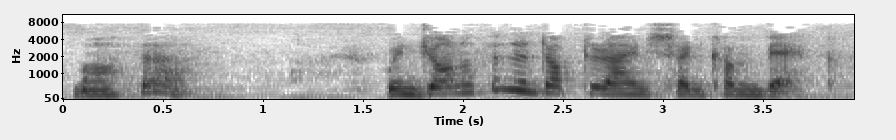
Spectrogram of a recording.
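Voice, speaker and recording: Husky, fussy old lady. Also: mid-range voice, expressive, a little slow. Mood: sweetly firm. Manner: fussy, politely insistent. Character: genteel elderly aunt, sweetly firm. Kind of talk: 1940s radio comedy acting. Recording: dull old radio recording.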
